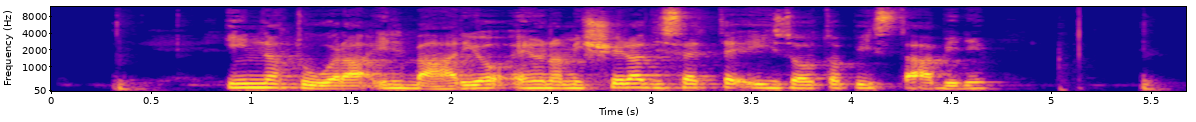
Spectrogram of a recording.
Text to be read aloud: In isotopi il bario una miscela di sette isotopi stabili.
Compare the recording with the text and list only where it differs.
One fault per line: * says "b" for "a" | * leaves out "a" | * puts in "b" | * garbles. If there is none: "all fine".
* says "natura" for "isotopi"
* puts in "è"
